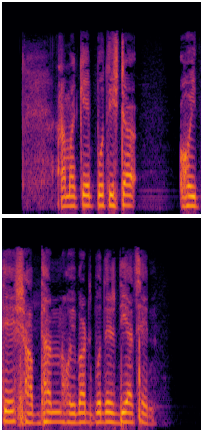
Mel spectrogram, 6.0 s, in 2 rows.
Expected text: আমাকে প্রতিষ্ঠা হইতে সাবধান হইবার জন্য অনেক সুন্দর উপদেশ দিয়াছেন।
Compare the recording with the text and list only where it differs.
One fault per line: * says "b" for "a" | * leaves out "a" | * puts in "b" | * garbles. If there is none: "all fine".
* leaves out "জন্য অনেক সুন্দর"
